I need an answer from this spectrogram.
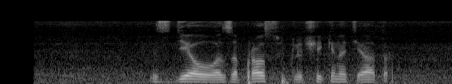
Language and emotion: Russian, neutral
